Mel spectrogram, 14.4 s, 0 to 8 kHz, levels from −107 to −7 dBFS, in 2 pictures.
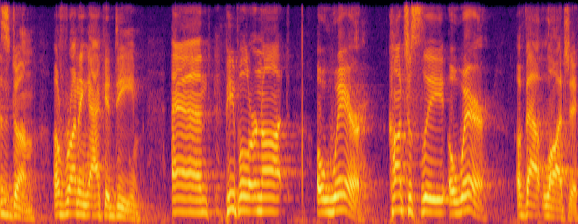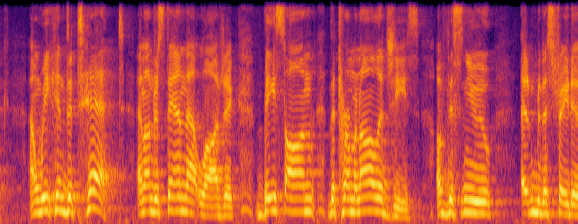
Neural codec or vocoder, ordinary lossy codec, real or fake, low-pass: none; Opus, 64 kbps; real; 7.2 kHz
